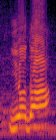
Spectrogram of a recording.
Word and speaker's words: যদা: মূল বইতে লেখা আছে যদা, আমরা যখন যদা অন্তজ যেখানে থাকবে সেটি অন্তস্থ অয়ের মতো উচ্চারণ করব, এই জন্য আমরা ইয়দা ইয়দাহি ধর্মস ইয় গ্লানির ভবতি ভারত অভ্যুত্থানাম অধর্মস্য অধর্মস ইয় তদা আত্মানাম সৃজামি অহম।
